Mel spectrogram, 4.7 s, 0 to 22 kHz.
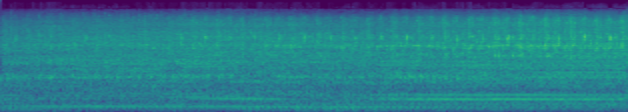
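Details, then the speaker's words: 1990 Chevrolet Cavalier, odometer suspected rolled back, on a cold start: steady idle with a thin, high squeak fading in and out over the engine hum; slipping accessory belt, engine idling without misfire. "the squeaky belt it don't sound bad you know that's the odd part"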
